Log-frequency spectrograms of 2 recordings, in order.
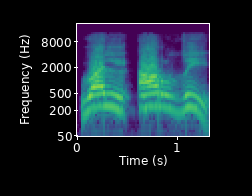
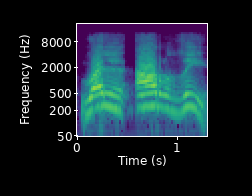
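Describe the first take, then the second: No difference in how they are said.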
